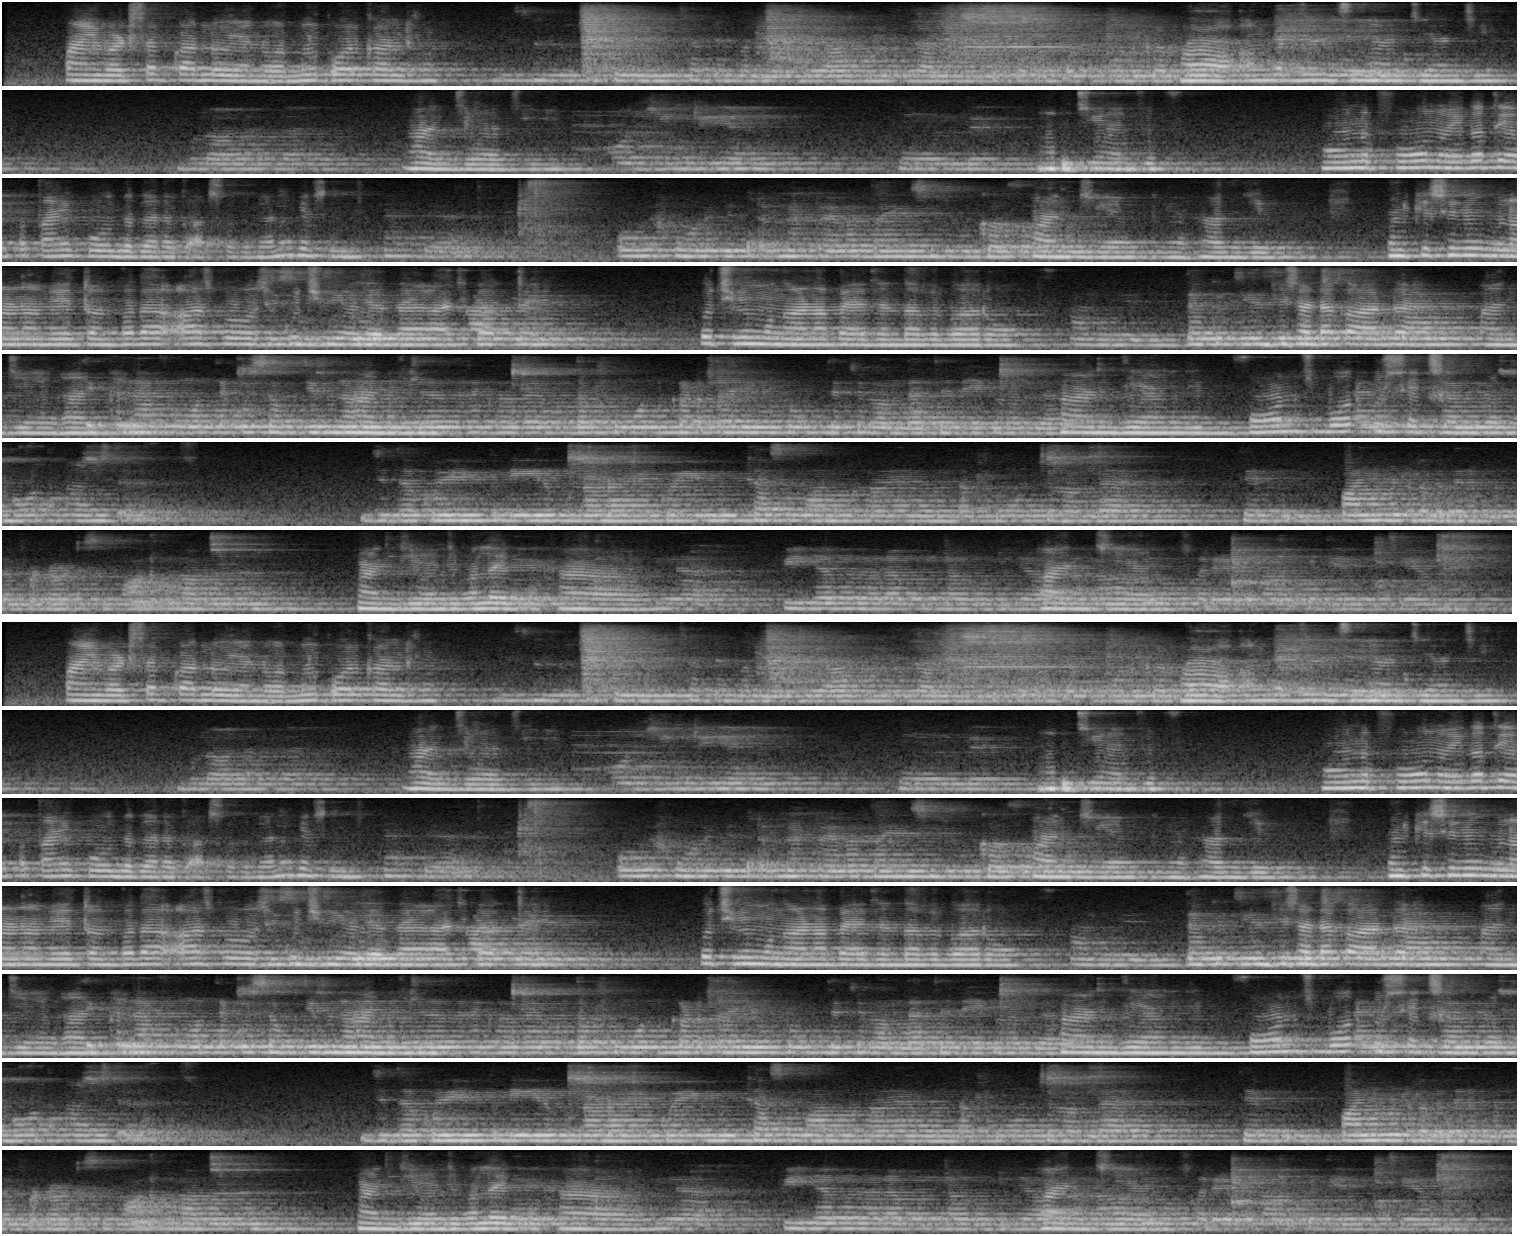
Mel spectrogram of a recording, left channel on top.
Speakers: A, on the left (about 80°); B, on the right (about 75°).
A: ਭਾਵੇ ਵਟਸਅੱਪ ਕਰਲੋ ਜਾਂ ਨੋਰਮਲ ਕਾਲ ਕਰਲੋ।
B: ਜੀ ਸਾਨੂੰ ਕਿਤੇ ਵੀ ਸਾਡੇ ਮਹੱਲੇ ਚ ਅੱਗ ਲੂੱਗ ਗਈ ਕਿ <unintelligible> ਫੋਨ ਕਰਦਾ
A: ਹਾਂ ਐਮਰਜੈਂਸੀ
B: ਤੇ
A: ਹਾਂਜੀ ਹਾਂਜੀ
B: ਬੁਲਾ ਲੈਂਦਾ।
A: ਹਾਂਜੀ ਹਾਂਜੀ।
B: ਬਹੁਤ ਜ਼ਰੂਰੀ ਐ ਫੋਨ ਤੇ।
A: ਹਾਂਜੀ ਹਾਂਜੀ, ਹੁਣ ਫੋਨ ਹੋਏਗਾ ਤੇ ਆਪਾਂ ਤਾਂ ਈ ਕਾਲ ਵਗੈਰਾ ਕਰ ਸਕਦੇ ਆ ਨਾ ਕਿਸੇ ਨੂੰ
B: ਓ ਤੇ ਹੈ, ਓ ਵੀ ਫੋਨ ਤੇ ਇੰਟਰਨੈਟ ਹੋਏਗਾ ਤਾਂ ਅਸੀਂ ਯੂਜ਼ ਕਰ ਸਕਦੇ
A: ਹਾਂਜੀ
B: ਹਾਂ।
A: ਹਾਂਜੀ, ਹਾਂਜੀ ਹੁਣ ਕਿਸੇ ਨੂੰ ਬੁਲਾਉਣਾ ਮੈਂ ਤੁਹਾਨੂੰ ਪਤਾ ਥੋੜਾ
B: ਸਬਜੀ ਸੁਬਜੀ
A: ਕੁੱਛ ਵੀ ਹੋ
B: ਕੋਈ
A: ਜਾਂਦਾ ਅੱਜ ਕਲ
B: ਹਾਂਜੀ
A: ਤੇ ਕੁੱਛ ਵੀ ਮੰਗਾਣਾ ਪੈ ਜਾਂਦਾ ਵਾ ਬਾਹਰੋਂ।
B: ਹੂੰ, ਦੇਖੋ ਜੀ ਅਸੀਂ
A: ਜੇ ਸਾਡਾ
B: ਕੁੱਛ ਸਿੱਖਣਾ
A: ਘਰ ਦਾ ਹਾਂਜੀ ਹਾਂਜੀ
B: ਸਿੱਖਣਾ ਫੋਨ ਤੇ ਕੁੱਛ ਸਬਜ਼ੀ ਬਣਾਣੀ
A: ਹਾਂਜੀ।
B: ਬੱਚੇ ਦਾ ਬੰਦਾ ਫੋਨ ਕੱਢਦਾ ਯੂਟਿਊਬ ਤੇ ਚਲਾਂਦਾ ਤੇ ਵੇ ਖਦਾ
A: ਹਾਂਜੀ-ਹਾਂਜੀ ਫੋਨ ਚ ਬਹੁਤ
B: ਏ
A: ਕੁਛ
B: ਵੀ ਚੀਜ਼ਾਂ
A: ਸਿੱਖ ਸਕਦਾ
B: ਨੇ ਬਹੁਤ
A: ਬੰਦਾ
B: ਕੁੱਛ।
A: ਹਾਂਜੀ।
B: ਜਿੱਦਾਂ ਕੋਈ ਪਨੀਰ ਬਣਾਣਾ ਐ ਕੋਈ ਮਿੱਠਾ ਸਮਾਨ ਬਣਾਏ ਬੰਦਾ। ਫੋਨ ਚਲਾਂਦਾ ਤੇ ਪੰਜ ਮਿੰਟ ਲੱਗਦੇ ਨੇ ਬੰਦਾ ਫਟਾਫਟ ਸਮਾਨ ਬਣਾ ਲੈਂਦਾ।
A: ਹਾਂਜੀ-ਹਾਂਜੀ
B: ਜੋ ਬੱਚਿਆਂ
A: ਮਤਲਬ
B: ਨੇ
A: ਹਾਂ
B: ਕਿਹਾ। ਪੀਜ਼ਾ ਵਗੈਰਾ ਬੰਦਾ ਬਾਜ਼ਾਰ
A: ਹਾਂਜੀ-ਹਾਂਜੀ,
B: ਦਾ ਨਾ ਦਿਓ ਘਰੇ ਬਣਾ ਕੇ ਦਿਓ ਬੱਚਿਆਂ ਨੂੰ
